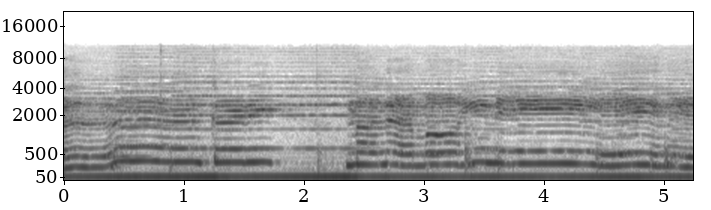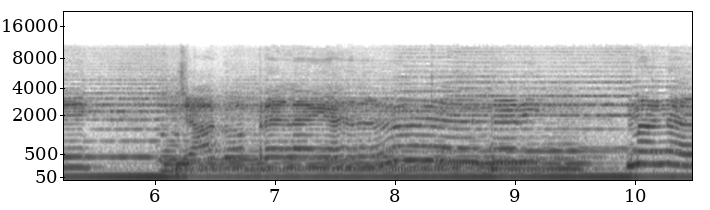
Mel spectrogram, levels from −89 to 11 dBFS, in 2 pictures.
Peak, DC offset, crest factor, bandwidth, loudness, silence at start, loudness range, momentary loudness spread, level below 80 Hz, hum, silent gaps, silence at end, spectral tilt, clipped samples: -6 dBFS; under 0.1%; 12 dB; 10.5 kHz; -17 LUFS; 0 s; 1 LU; 4 LU; -22 dBFS; none; none; 0 s; -6 dB/octave; under 0.1%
